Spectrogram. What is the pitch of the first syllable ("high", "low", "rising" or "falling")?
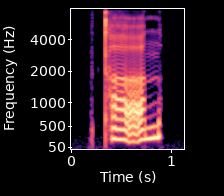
low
